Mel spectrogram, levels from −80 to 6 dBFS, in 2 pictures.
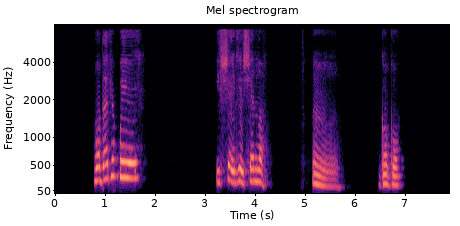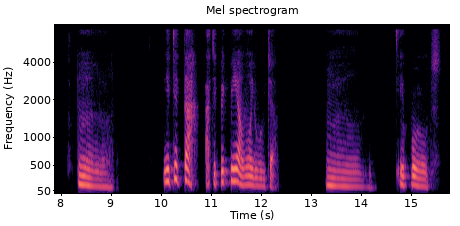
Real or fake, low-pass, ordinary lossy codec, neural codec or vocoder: fake; none; none; codec, 16 kHz, 1.1 kbps, Voila-Tokenizer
